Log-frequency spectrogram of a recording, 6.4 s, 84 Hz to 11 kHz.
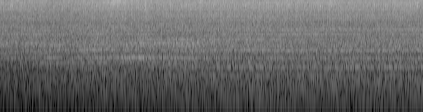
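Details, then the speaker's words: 2004 Toyota Tacoma V6, 5-speed 4WD, 260k miles, likely original timing belt, throttle control system reconnected before throttle body cleaning: fully warm, steady even hum at about 730 rpm idle, throttle position 14%, no misses or knocks; normal idle. "all right so let's run the truck make sure it's fully warmed up smooth smooth Toyota I think it's still running in the original timing belt believe it or not"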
